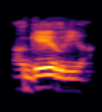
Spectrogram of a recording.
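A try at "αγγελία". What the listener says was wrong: No, because on lesson one, we talked about this line up here over the eye.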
